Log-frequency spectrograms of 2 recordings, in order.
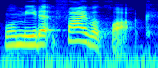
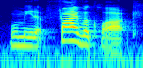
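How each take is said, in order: First: It is said lightly, without forceful emphasis. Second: It is said with heavy, forceful emphasis. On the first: The speaker calls it right. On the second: The speaker calls it wrong.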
